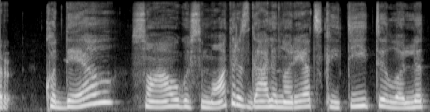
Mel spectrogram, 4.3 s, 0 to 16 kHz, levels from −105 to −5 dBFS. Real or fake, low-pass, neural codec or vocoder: fake; 14.4 kHz; vocoder, 44.1 kHz, 128 mel bands every 512 samples, BigVGAN v2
